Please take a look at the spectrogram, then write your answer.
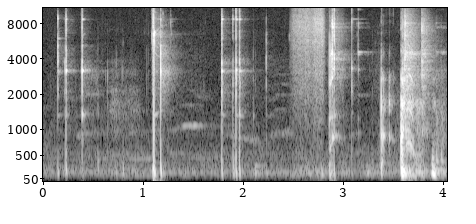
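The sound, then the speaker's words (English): Sharp glass clinks and taps from a glass bottle of Jarritos mandarin-flavored soda being handled, then a short hissing burst as the cap comes off, followed by more clatter and a second fizzy rush. “Wait, before we move on then, let me open this bottle of Jarritos. It is mandarin flavored natural flavor soda with real sugar.”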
